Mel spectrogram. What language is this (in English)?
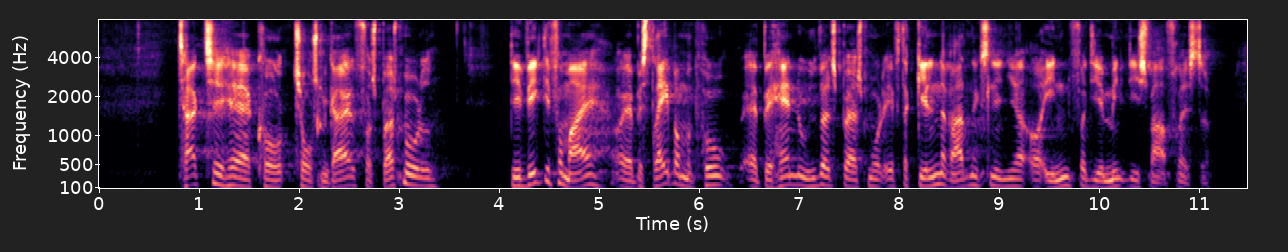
Danish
